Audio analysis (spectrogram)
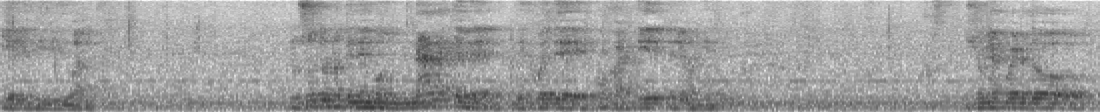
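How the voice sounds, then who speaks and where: A man delivers a sermon at a slow, measured pace, circling back to repeat his key phrases. His voice comes from a distance in a large, echoing church hall. Steady room noise sits underneath. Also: medium pitch. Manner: deliberate, repeats key phrases, short pauses with fillers. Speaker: preacher. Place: church sanctuary. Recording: echoey church hall from far off, with room ambience.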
